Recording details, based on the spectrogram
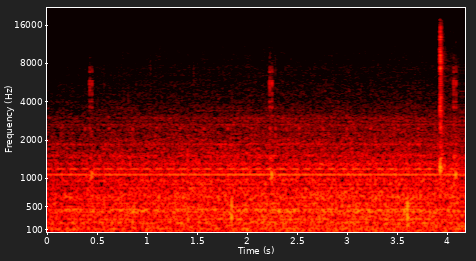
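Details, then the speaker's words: Honda Element automatic with code P2646, power loss and surging, during scan-tool VTEC solenoid actuation test in the shop; faint sharp single clicks as voltage rises; computer and wiring can switch the VTEC solenoid. "you see how the voltage went up okay and I can hear the solonoid click so this is good this tells me that the computer can turn on the solenoid"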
